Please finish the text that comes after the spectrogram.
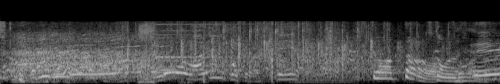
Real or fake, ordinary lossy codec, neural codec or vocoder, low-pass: real; none; none; none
